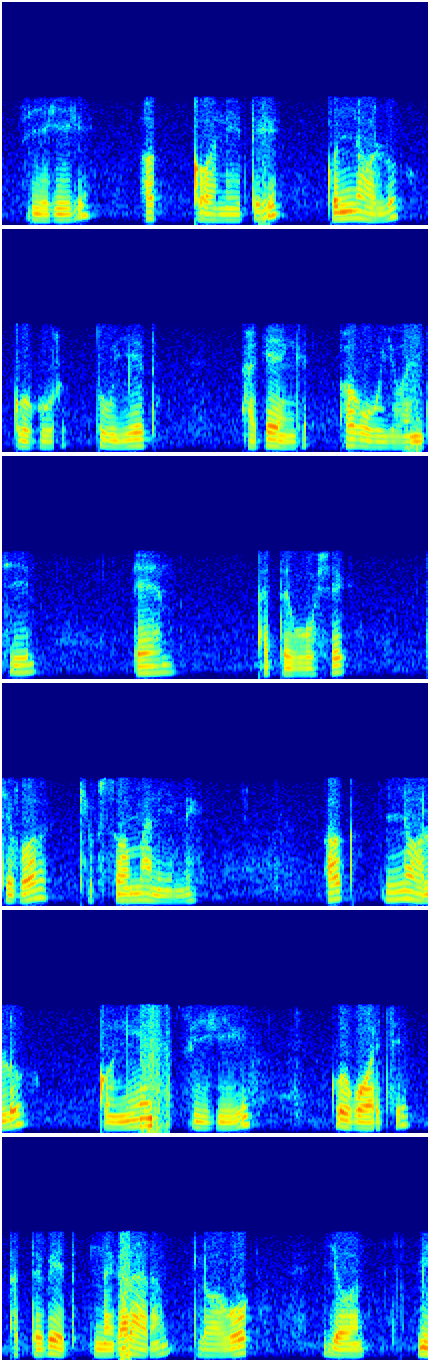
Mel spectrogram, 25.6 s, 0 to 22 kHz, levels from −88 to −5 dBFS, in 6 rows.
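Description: From the start, the speech carries the Bluetooth CVSD headset codec sound, which fits a 64 kbps link. One-bit delta coding squeezes everything into roughly 250 Hz to 3.6 kHz, so a spectrogram shows a hard ceiling near 3.6 kHz. Sibilants turn scratchy over a grainy hiss floor. Bit errors on the Bluetooth voice link add bursts of rushing crackle, with no sharp clicks, at 2.57 to 2.68 s (just before "konyolu kokur tuyet"), 8.27 to 8.46 s (after "akenge ak"), 18.42 to 18.73 s and 22.47 to 22.60 s (after "koborchi atebet"). The last two come from a heavier error rate, around several percent, and sound rougher. Each burst shows as a smear of broadband noise inside the band and a fuzzy, thickened stretch of waveform.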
